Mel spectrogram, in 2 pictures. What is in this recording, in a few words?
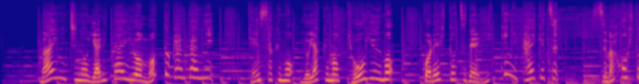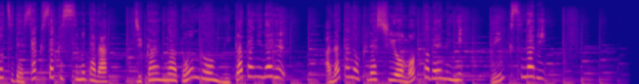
japanese others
